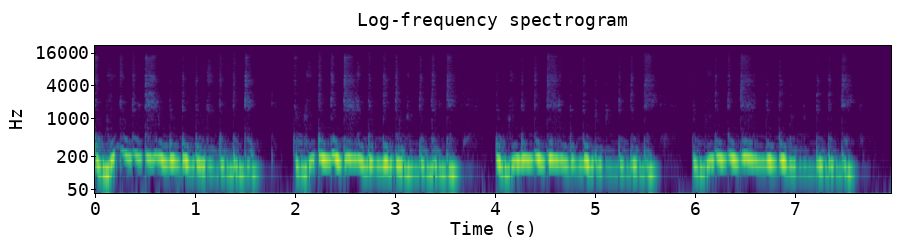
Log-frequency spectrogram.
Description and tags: Loop2 005 OverTheTopTomFill
I recorded myself beatboxing with my Zoom H1 in my bathroom (for extra bass)
This is a rather over-the-top tom fill at 120bpm.
120bpm, Dare-19, beatbox, fill, loop, percussion, rhythm, rhythmic, tom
